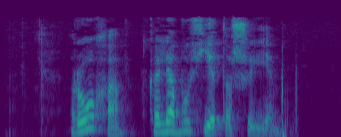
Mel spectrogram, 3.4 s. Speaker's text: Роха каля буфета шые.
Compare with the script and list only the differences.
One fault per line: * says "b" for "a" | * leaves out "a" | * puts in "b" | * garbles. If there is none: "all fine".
all fine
